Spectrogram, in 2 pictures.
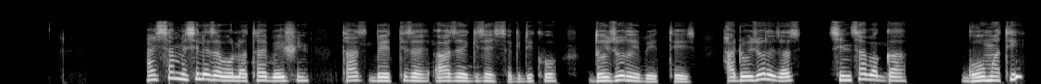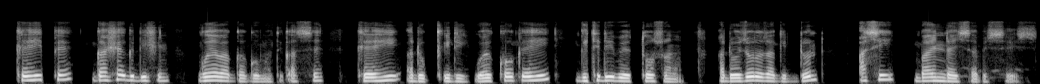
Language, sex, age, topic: Gamo, male, 25-35, agriculture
